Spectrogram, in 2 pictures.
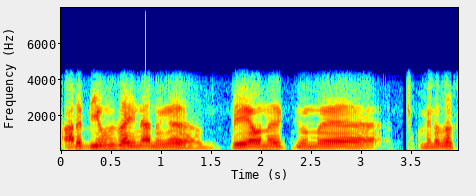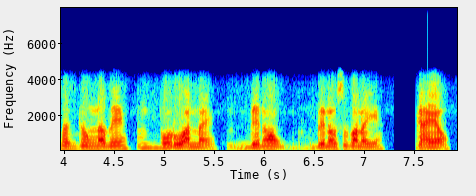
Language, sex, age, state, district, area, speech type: Bodo, male, 18-30, Assam, Udalguri, rural, conversation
